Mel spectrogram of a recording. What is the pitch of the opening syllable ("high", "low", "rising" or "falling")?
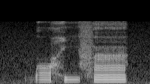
low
